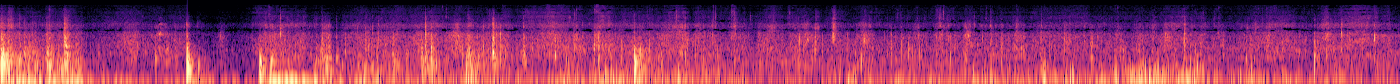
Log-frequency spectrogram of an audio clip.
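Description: Footsteps on brick block paving: a run of irregular light knocks and scuffs, with a sharper knock about two seconds in.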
